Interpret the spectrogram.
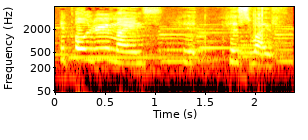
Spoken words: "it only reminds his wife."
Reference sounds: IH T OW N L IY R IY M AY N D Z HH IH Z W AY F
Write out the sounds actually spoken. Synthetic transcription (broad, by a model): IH T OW L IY R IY M AY N D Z HH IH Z W AY F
